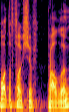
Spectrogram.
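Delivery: normal talking voice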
